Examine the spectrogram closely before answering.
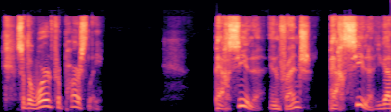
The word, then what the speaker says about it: persil: Okay, so the word for parsley, persil in French, persil.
